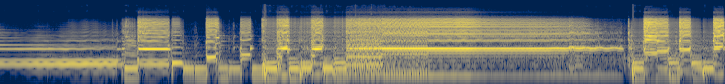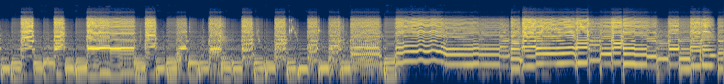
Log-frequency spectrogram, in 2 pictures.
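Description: Heavily distorted electric guitar played through a boost, with the boost turned down and the volume up, plays loud, choppy riffs with sustained notes and rhythmic chugging, thick and saturated, with no talking over it.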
